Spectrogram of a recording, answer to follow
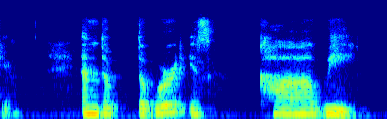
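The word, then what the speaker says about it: Qawi: And the word is Kawi. Kawi. It's spelled or transliterated Q-A-W-I, but you could think of it almost like, K-A-W-E-E, Kawi.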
